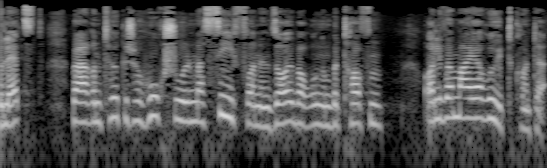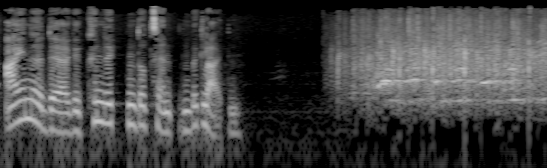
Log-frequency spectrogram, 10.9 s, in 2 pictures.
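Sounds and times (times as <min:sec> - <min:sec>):
speech: 0:00.0 - 0:08.0
audience applause for a lecturer: 0:08.7 - 0:10.9.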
